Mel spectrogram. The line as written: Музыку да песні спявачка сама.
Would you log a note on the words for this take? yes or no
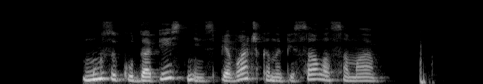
yes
